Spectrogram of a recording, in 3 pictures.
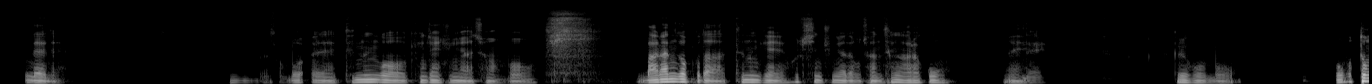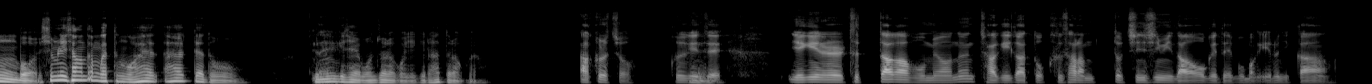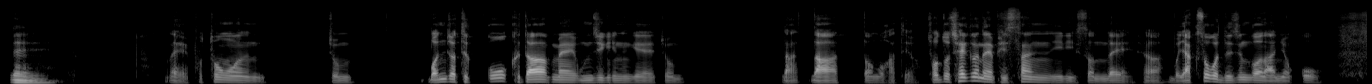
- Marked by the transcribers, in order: other background noise
- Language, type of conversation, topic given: Korean, unstructured, 친구와 갈등이 생겼을 때 어떻게 해결하나요?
